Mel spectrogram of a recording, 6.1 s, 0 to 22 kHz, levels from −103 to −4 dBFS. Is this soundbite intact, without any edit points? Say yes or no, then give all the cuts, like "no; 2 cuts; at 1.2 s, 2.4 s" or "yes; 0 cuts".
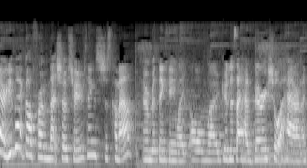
yes; 0 cuts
